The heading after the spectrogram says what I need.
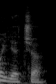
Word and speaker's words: Hacha: La seconde est son nom, Hacha, qu'on prononce apparemment Yacha.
